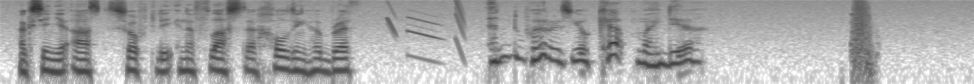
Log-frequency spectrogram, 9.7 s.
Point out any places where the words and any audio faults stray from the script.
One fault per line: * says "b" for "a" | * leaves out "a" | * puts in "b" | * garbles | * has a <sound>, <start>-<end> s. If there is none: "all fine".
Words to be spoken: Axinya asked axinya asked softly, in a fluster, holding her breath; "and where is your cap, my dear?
* leaves out "axinya asked"
* has a chirp, 3.9-4.7 s
* has a cough, 8.4-8.8 s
